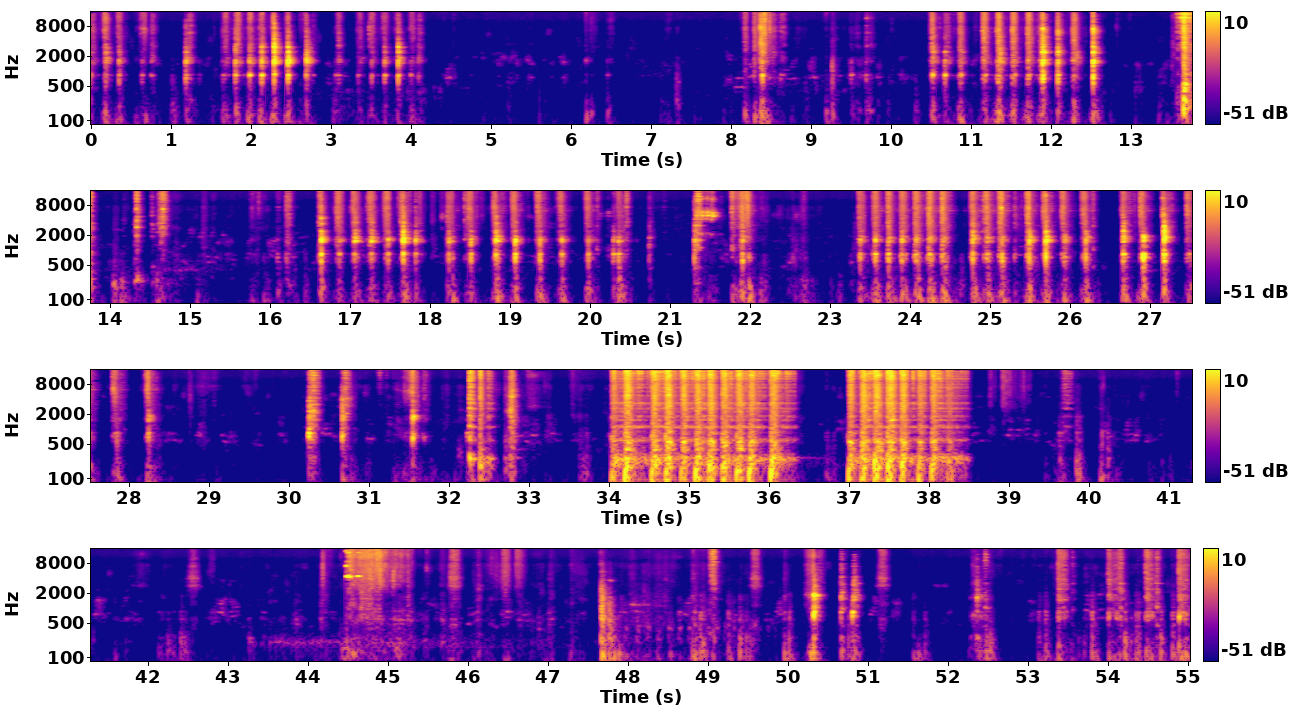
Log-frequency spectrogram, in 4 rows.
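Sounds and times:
knife chopping on cutting board: 0:00.0 - 0:04.2, 0:10.5 - 0:12.7, 0:16.1 - 0:20.6, 0:23.3 - 0:28.4, 0:48.8 - 0:51.0, 0:52.3 - 0:55.0.

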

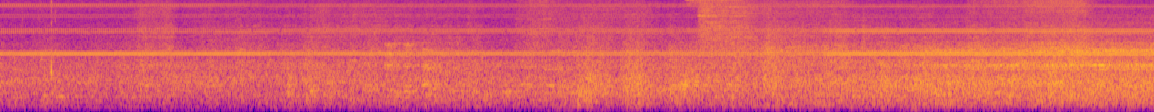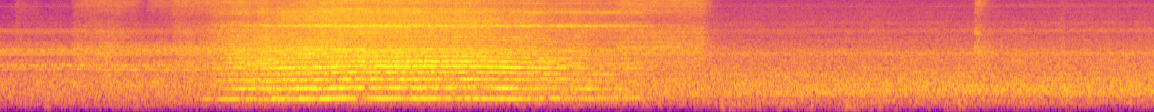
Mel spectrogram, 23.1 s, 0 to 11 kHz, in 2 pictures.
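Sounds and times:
train pitched whine: 0:00.0 - 0:23.0
train rushing noise: 0:05.8 - 0:23.0.

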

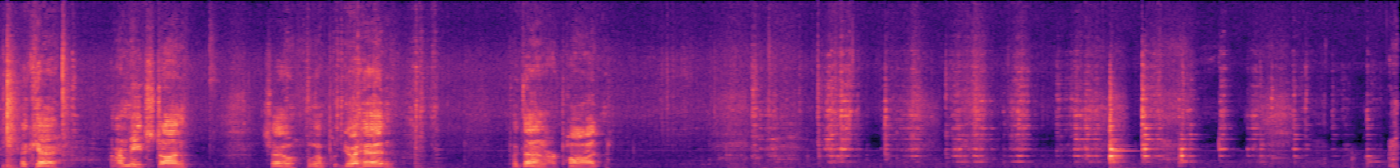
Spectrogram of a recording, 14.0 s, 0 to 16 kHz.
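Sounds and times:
spatula scraping a skillet: 0:02.4 - 0:04.9, 0:06.7 - 0:14.0.

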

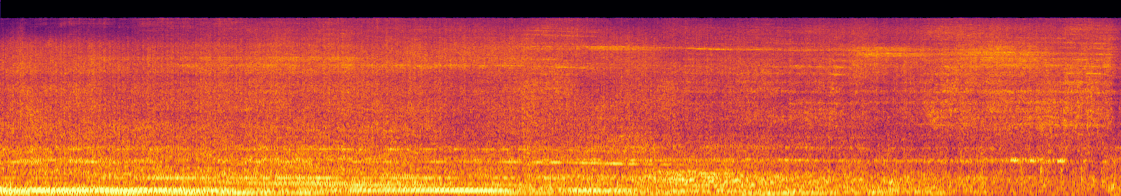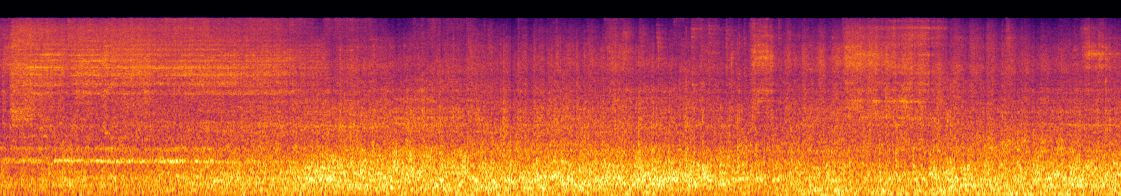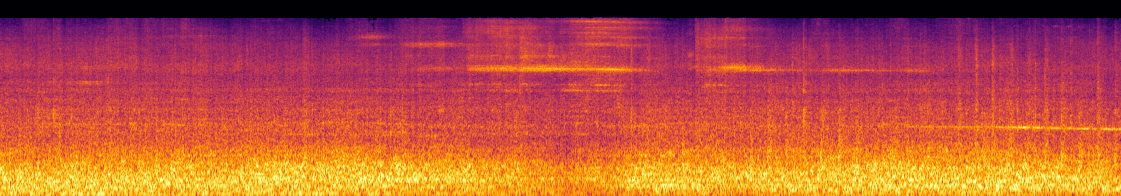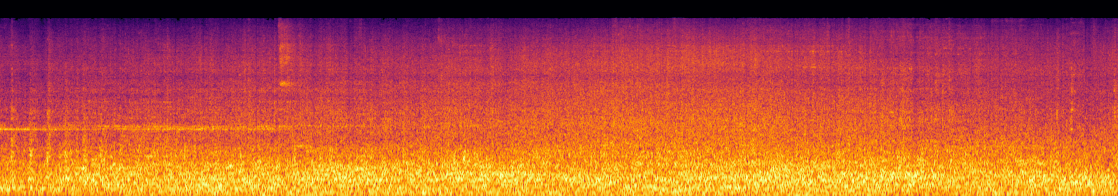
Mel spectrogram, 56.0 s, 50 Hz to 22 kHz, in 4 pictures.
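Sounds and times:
diesel locomotive engines: 0:00.0 - 0:56.0
train wheels on rails: 0:00.0 - 0:56.0
high wheel squeal: 0:03.9 - 0:17.6, 0:33.1 - 0:36.2, 0:36.8 - 0:45.8.

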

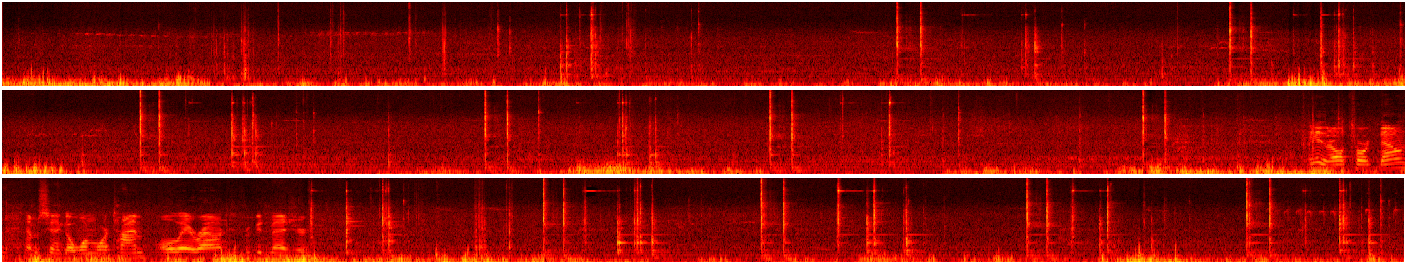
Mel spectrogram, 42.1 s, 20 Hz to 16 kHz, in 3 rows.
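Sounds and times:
wind buffeting microphone: 0:00.0 - 0:16.0, 0:16.7 - 0:42.0
torque wrench clicking: 0:12.2 - 0:14.1, 0:15.4 - 0:17.2, 0:18.8 - 0:19.5, 0:21.7 - 0:23.7, 0:25.4 - 0:25.8, 0:33.4 - 0:34.8, 0:35.6 - 0:37.3, 0:38.3 - 0:39.6, 0:40.5 - 0:42.0.

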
